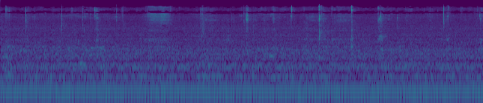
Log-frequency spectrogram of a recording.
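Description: Chewing and small wet mouth clicks while eating breaded food, with scattered soft ticks, over a steady low hum.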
